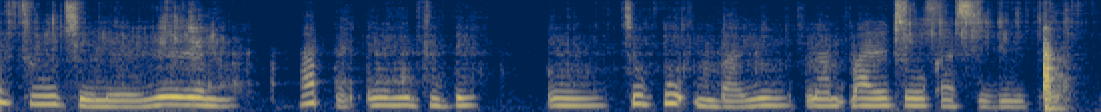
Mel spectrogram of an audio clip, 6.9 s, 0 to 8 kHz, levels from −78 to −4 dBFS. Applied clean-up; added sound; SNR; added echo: neural mask model RNNoise.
